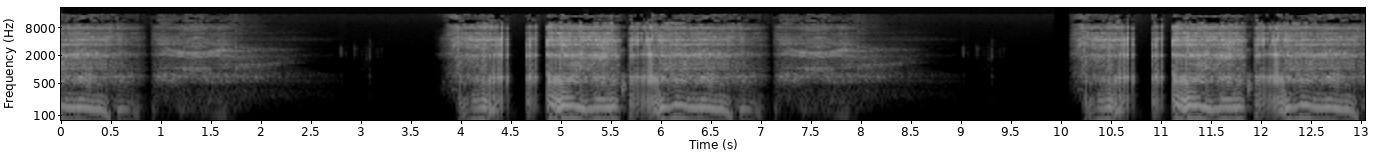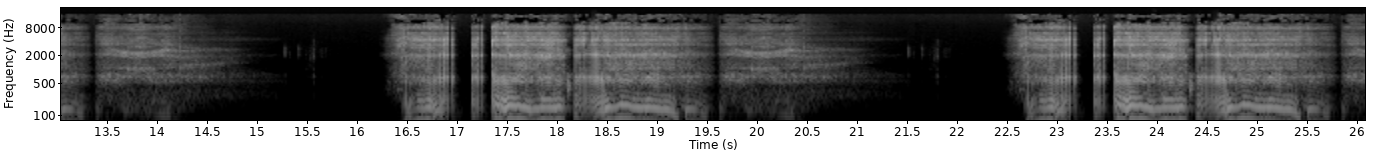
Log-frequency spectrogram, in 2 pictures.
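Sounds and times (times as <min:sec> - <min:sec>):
cartoon dog snoring: 0:00.0 - 0:02.4, 0:03.8 - 0:08.6, 0:10.1 - 0:14.8, 0:16.2 - 0:21.1, 0:22.5 - 0:26.0.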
